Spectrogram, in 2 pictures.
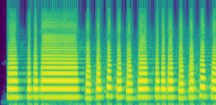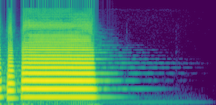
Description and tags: This is just a short fanfare used to announce a king in a short play.
The is a recording I made for a fund raiser i am taking part in.
horn, environmental-sounds-research, king, fan, fare, fanfare, fanfair, trom, royal, trombone, announcement, trumpet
